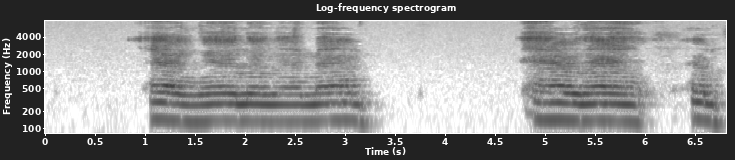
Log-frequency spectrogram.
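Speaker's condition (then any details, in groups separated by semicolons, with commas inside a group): Bulbar and upper limb MND; bulbar and upper limb onset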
